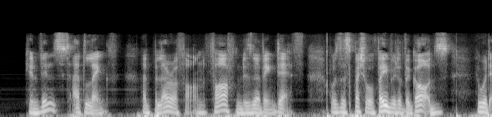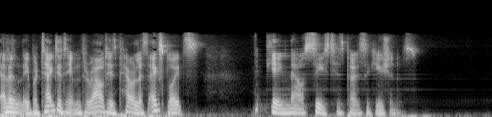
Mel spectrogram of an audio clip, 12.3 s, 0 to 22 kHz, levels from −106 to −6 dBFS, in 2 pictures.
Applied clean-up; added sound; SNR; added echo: neural mask model DeepFilterNet 3.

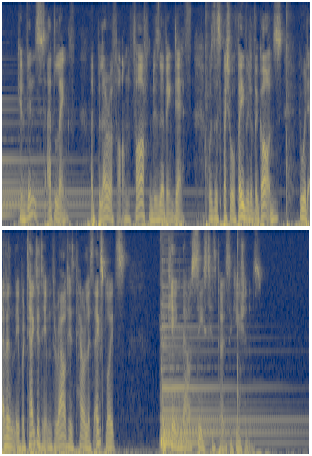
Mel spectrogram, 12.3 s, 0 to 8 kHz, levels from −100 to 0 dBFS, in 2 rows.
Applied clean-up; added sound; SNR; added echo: none; Clapping + Strum; 9 dB; none.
